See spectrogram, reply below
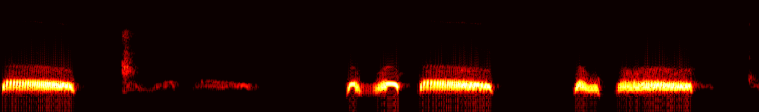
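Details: Lure spotted dove in 'thúc gù' cooing: a long steady hoot, faint soft trailing notes, then two more phrases, each a short quavering double note leading into a drawn-out low coo.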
